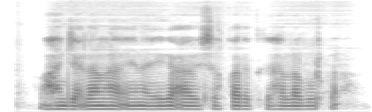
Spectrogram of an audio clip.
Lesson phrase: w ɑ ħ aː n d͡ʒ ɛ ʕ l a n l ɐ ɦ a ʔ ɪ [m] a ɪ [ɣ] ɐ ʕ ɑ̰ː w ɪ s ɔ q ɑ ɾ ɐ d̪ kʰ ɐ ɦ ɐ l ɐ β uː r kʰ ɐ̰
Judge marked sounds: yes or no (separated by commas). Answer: no, yes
